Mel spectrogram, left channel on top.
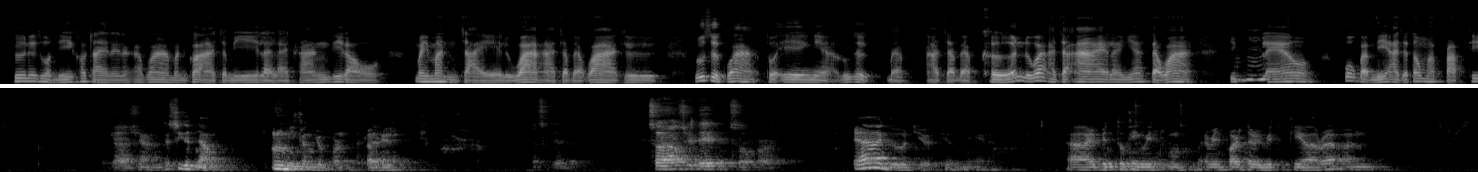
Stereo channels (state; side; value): different; both; correlation 0.00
